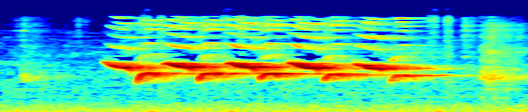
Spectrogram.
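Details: A female black-throated laughingthrush calling to stimulate males gives a quick run of about five clear, slurred whistles, each dipping in pitch and overlapping, lasting under two seconds.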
